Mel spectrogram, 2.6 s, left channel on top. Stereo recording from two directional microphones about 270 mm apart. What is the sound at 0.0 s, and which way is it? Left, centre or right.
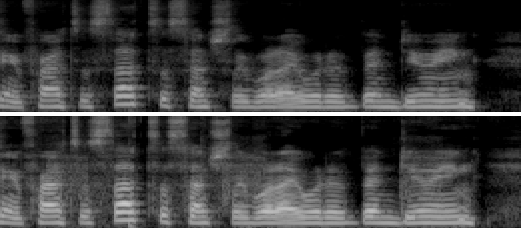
A woman's voice, centre.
